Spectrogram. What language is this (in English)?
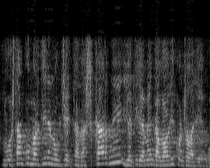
Catalan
